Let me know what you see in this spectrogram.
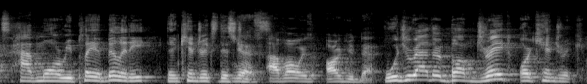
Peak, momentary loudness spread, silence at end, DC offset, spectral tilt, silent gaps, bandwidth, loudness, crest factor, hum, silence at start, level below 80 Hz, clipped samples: -2 dBFS; 6 LU; 0.05 s; under 0.1%; -5.5 dB/octave; none; 12.5 kHz; -17 LUFS; 16 dB; none; 0 s; -62 dBFS; under 0.1%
